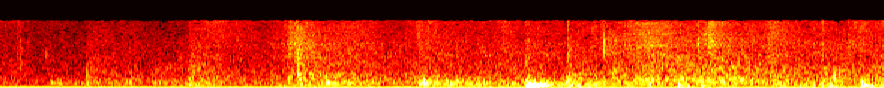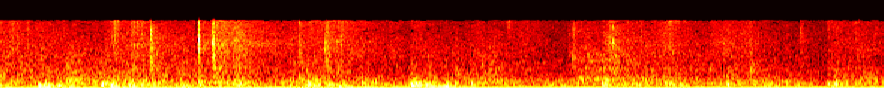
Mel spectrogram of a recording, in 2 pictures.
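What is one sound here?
Footsteps shuffle softly across the floor.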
